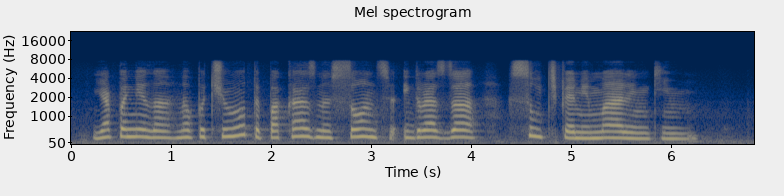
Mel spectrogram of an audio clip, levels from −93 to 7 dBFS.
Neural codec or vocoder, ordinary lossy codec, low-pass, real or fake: codec, 16 kHz, 0.5 kbps, FunCodec, trained on Chinese and English, 25 frames a second; none; none; fake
